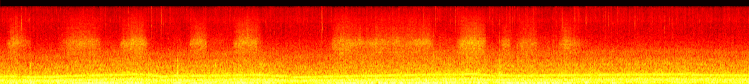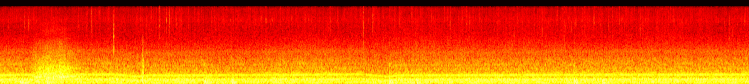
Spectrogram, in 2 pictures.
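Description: A bus engine hums steadily, its pitch shifting as the bus speeds up and slows down.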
